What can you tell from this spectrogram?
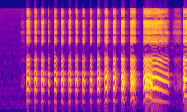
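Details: Shih Tzu play-fighting in Kochi, Japan: a fast string of about fifteen sharp, high yapping barks that grow louder and quicker, ending in a drawn-out yelp and one last bark.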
